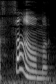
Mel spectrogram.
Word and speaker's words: thumb: We do not hear the B in words like lamb and thumb and dumb and bomb.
